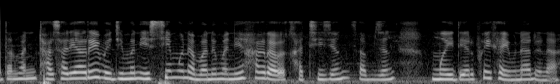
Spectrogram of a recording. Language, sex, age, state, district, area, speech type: Bodo, female, 18-30, Assam, Baksa, rural, spontaneous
